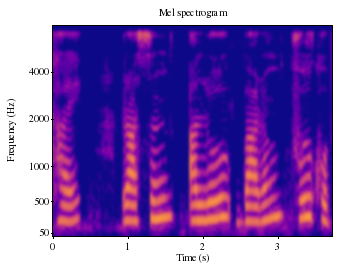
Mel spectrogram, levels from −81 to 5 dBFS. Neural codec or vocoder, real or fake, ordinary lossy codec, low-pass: none; real; none; 7.2 kHz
